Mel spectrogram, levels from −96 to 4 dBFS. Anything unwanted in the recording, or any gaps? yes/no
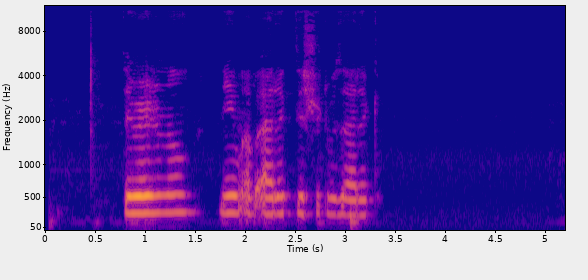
no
